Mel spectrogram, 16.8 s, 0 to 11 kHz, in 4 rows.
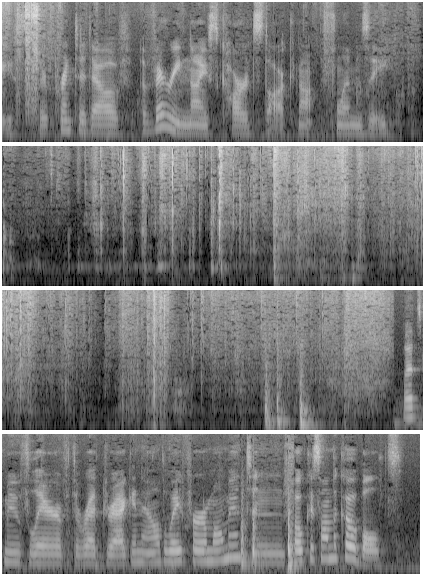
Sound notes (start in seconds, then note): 4.6 an absolute symphony of crinkles and rips as the cellophane gives free!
